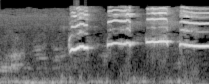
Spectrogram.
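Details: Relaxed song of an orange-headed thrush, suitable for luring other birds: three or four loud, clear whistled notes in quick succession, each a bright sustained tone, with low murmured speech behind.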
